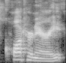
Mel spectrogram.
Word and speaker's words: quaternary: they use mathematically is quaternary not like quarter as in r before the t but no r before the t it's quaternary that's how they say it and this is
